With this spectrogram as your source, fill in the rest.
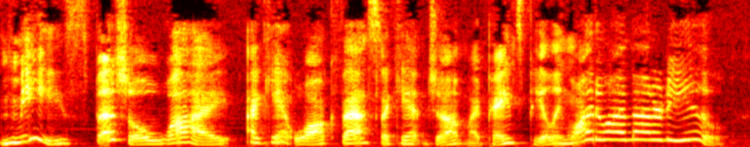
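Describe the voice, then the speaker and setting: Putting on a character voice, a woman talks at a moderate pace with hardly any pauses. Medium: read story.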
